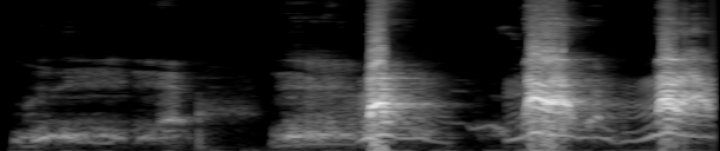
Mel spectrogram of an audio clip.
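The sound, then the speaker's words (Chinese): A large dog at a lakeside hotel, after sniffing chocolate thrown to it, gives a low, rumbling growl, then breaks into three loud, deep barks, each a harsh burst spaced under a second apart. “我额头冒着汗大狗靠近巧克力闻了闻。立即抬起头来，对我是呲牙咧嘴，发出了低沉的咆哮啊！”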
